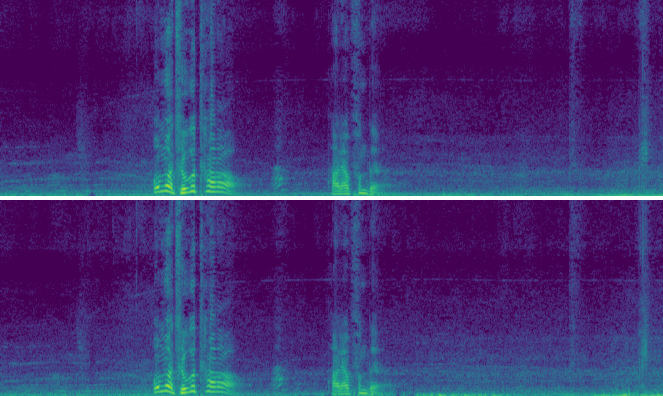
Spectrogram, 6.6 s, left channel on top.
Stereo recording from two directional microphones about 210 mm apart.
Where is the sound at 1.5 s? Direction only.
10° left (ahead or behind).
